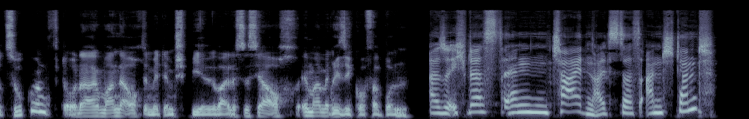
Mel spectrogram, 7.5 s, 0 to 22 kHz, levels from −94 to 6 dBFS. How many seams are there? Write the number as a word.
three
